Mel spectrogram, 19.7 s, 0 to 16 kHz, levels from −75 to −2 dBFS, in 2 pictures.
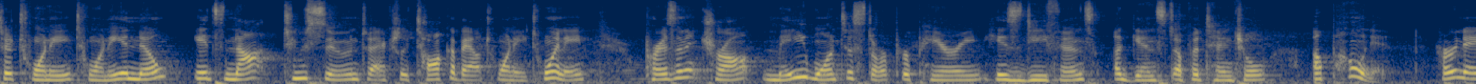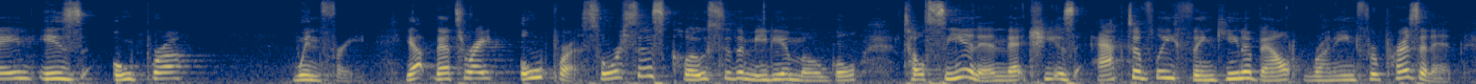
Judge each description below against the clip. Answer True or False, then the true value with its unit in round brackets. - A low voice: False (225 Hz)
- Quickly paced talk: False (160 wpm)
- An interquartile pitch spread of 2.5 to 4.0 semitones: False (4.5 semitones)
